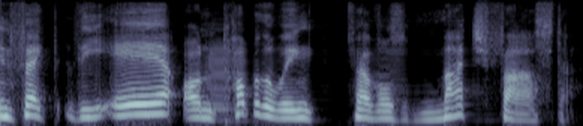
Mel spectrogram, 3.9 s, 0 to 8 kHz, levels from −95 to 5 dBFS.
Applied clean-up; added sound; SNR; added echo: neural mask model DeepFilterNet 3.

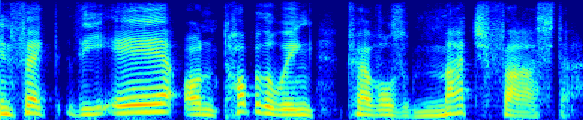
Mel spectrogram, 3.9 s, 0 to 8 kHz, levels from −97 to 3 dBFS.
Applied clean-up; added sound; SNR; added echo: none; none; none; none.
